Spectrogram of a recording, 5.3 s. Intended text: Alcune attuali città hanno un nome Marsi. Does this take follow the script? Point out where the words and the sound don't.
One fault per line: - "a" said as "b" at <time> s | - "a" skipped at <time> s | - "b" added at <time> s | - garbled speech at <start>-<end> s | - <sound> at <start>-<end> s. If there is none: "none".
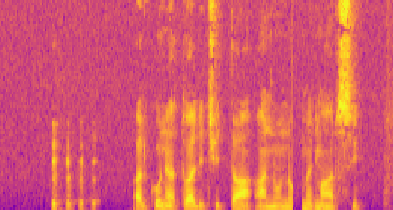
- laugh at 0.7-1.4 s
- dropout at 3.9-4.0 s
